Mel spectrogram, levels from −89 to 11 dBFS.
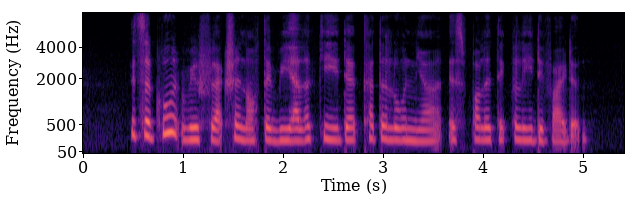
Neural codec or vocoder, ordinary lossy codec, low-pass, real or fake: codec, 16 kHz, 0.8 kbps, ZipCodec; none; none; fake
